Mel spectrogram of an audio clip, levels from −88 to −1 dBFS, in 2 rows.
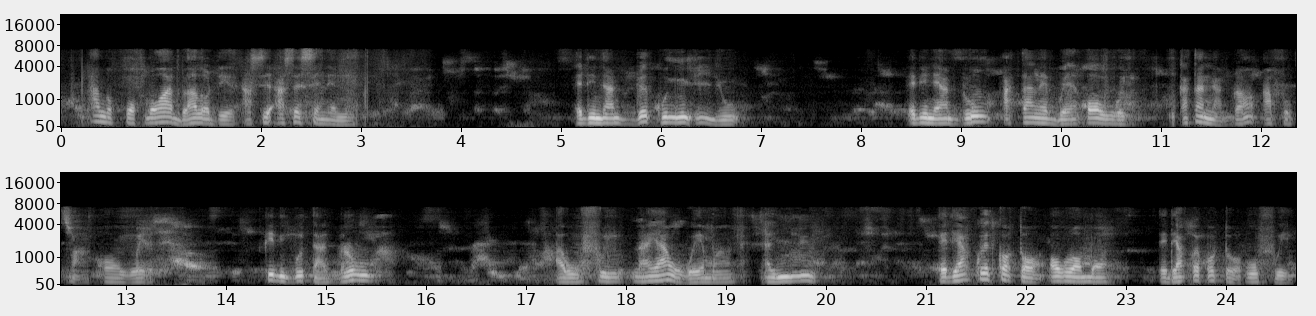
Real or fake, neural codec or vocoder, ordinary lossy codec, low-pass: fake; codec, 16 kHz, 0.8 kbps, ZipCodec; AAC, 32 kbps; 7.2 kHz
